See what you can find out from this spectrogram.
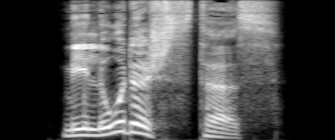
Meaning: strong/mixed nominative/accusative neuter singular superlative degree of melodisch
- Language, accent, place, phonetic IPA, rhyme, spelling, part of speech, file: German, Germany, Berlin, [meˈloːdɪʃstəs], -oːdɪʃstəs, melodischstes, adjective, De-melodischstes.ogg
